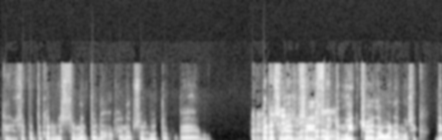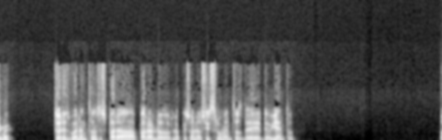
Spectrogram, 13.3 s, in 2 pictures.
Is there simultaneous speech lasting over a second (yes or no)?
yes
